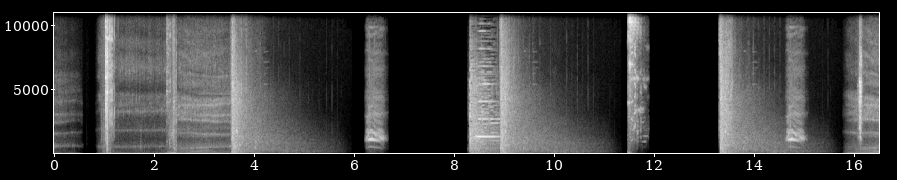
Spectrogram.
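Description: Sniper rifle shots ring out and echo away.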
